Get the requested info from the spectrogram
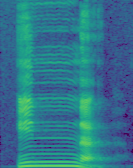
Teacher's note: Удержание назализация в размере двух огласовок. Да. Долгота в размере двух огласовок.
